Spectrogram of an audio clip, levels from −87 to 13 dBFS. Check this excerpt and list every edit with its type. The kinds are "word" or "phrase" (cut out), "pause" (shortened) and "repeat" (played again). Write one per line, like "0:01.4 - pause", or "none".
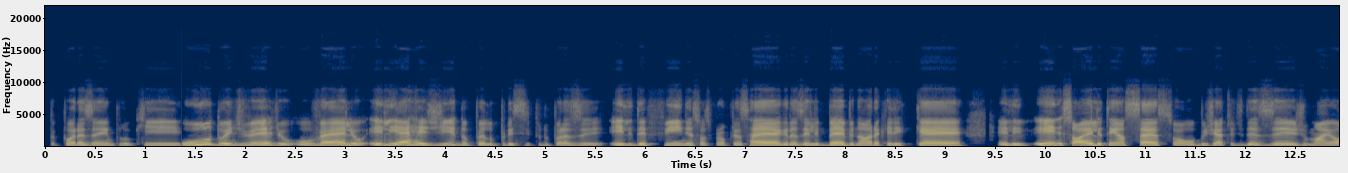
none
